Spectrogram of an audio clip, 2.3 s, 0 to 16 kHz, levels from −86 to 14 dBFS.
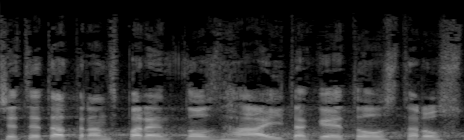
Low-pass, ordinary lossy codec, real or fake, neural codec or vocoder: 14.4 kHz; MP3, 64 kbps; real; none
